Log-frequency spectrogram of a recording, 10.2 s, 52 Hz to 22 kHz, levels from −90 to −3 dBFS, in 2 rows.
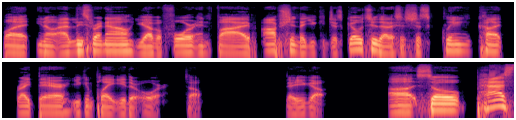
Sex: male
